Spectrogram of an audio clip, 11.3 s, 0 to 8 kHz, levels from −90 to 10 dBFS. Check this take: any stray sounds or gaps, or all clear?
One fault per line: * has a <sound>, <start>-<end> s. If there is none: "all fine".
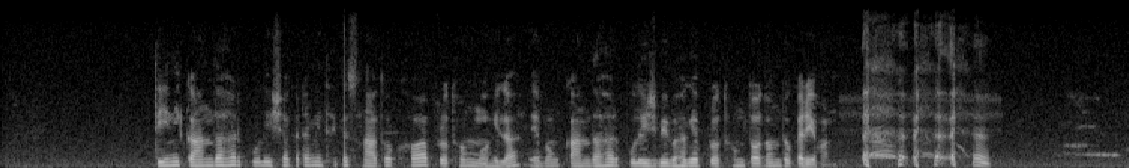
* has a cough, 8.6-9.9 s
